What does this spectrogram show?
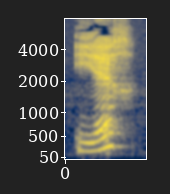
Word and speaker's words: hier: de cette voyelle donc si je prononce le mot hier très lentement ça donne y ait plus vite hier est normalement hier pareil pour le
